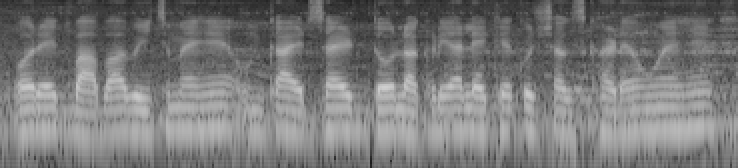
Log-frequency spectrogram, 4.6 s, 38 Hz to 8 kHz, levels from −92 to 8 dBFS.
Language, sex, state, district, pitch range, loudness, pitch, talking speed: Hindi, male, Bihar, East Champaran, 120-130 Hz, -22 LUFS, 125 Hz, 210 wpm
